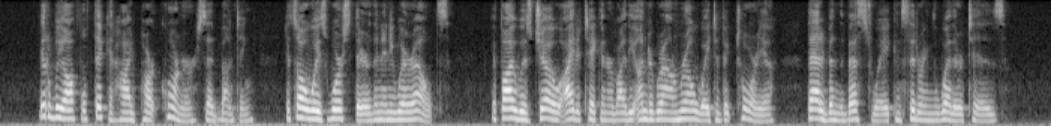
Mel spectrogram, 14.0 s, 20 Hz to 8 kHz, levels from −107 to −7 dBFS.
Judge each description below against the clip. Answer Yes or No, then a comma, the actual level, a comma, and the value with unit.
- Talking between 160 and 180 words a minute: Yes, average, 170 wpm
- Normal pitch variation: Yes, average, 3.2 semitones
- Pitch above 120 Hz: Yes, medium, 185 Hz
